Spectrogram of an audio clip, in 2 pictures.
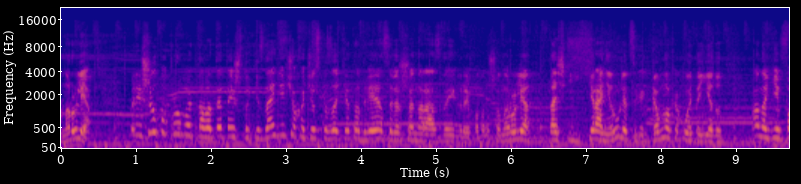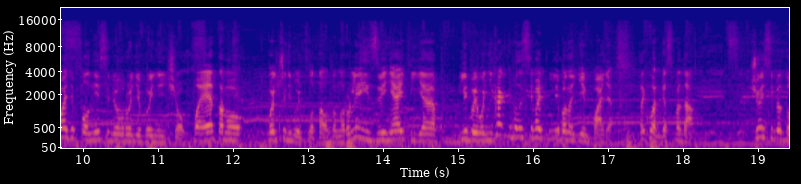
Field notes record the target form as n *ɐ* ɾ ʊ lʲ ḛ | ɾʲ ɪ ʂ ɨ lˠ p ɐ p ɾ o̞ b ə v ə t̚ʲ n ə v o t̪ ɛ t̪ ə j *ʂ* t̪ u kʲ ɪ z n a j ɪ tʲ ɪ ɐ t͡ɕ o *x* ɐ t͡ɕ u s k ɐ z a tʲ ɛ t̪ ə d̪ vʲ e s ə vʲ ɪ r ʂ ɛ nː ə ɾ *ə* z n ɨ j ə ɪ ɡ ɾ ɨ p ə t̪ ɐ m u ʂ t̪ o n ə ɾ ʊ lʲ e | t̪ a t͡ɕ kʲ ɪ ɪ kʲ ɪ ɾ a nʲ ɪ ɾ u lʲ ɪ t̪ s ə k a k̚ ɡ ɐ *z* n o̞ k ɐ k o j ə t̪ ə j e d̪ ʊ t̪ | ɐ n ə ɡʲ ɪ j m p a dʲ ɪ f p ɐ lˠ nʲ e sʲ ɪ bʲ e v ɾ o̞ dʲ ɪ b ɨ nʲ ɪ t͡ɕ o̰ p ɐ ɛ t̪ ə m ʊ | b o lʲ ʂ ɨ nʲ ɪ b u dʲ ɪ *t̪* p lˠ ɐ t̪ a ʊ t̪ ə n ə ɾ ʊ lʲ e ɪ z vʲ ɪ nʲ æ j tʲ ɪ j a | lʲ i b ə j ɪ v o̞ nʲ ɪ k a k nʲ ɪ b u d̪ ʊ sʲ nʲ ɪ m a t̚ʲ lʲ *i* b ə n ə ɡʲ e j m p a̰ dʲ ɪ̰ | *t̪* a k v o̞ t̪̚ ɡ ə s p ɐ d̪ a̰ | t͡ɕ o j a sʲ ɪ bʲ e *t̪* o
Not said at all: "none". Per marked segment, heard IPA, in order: ə, ʂ, x, a, v, t̪, i, t̪, d̪

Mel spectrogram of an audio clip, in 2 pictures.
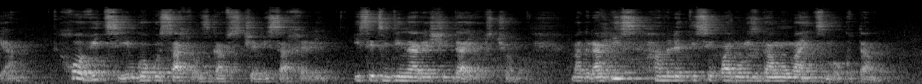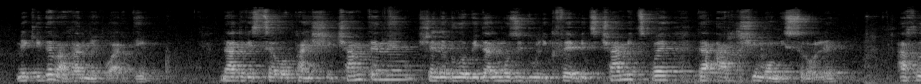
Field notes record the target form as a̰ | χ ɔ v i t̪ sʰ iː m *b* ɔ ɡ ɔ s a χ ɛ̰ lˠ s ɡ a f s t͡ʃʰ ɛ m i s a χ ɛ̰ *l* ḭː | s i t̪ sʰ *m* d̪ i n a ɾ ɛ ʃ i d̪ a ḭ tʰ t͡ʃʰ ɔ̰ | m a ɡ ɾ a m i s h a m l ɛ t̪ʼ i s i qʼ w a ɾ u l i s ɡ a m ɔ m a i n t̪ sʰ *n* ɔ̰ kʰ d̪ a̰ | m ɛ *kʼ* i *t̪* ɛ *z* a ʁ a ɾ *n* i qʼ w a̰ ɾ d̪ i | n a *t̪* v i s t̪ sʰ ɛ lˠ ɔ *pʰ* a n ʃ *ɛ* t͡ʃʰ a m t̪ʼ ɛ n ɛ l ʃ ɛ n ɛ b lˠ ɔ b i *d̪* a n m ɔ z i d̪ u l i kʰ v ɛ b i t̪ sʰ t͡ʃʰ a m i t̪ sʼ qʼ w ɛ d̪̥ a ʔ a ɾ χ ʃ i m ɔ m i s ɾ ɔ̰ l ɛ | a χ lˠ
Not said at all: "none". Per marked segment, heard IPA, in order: ɡ, l, m, m, kʼ, d̪, v, m, d̪, pʰ, i, d̪

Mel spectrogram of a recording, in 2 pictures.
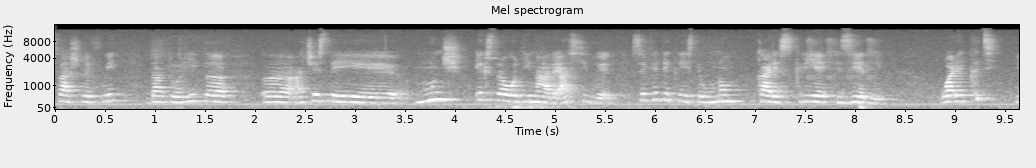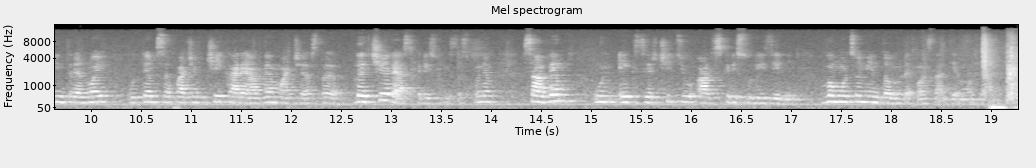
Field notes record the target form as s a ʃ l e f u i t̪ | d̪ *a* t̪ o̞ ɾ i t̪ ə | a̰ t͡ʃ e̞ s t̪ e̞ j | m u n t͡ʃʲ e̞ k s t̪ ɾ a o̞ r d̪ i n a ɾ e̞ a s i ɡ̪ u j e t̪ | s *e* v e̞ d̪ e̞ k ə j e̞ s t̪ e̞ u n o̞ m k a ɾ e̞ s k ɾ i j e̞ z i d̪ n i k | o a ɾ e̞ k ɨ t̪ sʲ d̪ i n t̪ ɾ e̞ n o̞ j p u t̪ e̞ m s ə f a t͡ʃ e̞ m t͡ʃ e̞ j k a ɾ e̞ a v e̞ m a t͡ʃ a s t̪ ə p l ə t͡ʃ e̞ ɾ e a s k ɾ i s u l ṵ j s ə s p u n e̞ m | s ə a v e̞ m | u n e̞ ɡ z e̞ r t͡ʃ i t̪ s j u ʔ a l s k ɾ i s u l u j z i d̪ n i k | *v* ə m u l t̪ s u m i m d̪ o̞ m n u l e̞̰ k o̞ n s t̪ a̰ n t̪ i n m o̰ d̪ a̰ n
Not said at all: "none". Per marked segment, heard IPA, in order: a, e, v

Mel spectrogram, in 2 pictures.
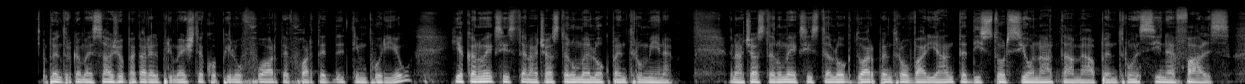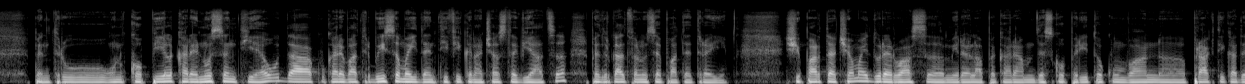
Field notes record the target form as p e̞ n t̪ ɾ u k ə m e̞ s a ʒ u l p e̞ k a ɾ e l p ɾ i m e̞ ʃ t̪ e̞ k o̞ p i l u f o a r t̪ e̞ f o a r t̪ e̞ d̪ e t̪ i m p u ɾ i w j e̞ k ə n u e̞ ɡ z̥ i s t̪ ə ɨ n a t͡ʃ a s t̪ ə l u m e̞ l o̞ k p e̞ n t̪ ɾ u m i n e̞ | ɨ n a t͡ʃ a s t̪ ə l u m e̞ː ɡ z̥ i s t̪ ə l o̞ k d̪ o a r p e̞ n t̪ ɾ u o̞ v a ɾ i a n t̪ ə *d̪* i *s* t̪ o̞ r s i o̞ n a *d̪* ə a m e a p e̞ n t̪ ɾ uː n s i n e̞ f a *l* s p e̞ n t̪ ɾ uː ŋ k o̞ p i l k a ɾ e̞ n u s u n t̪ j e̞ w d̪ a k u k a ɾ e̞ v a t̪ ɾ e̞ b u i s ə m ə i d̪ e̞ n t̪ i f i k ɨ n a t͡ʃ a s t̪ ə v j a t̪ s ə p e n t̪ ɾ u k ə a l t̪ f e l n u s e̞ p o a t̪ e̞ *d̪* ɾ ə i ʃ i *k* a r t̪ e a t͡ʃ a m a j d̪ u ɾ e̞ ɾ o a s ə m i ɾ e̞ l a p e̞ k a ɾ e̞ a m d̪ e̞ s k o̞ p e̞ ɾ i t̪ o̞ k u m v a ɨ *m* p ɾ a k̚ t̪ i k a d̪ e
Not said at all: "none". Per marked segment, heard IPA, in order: d̪, s, t̪, l, t̪, p, n

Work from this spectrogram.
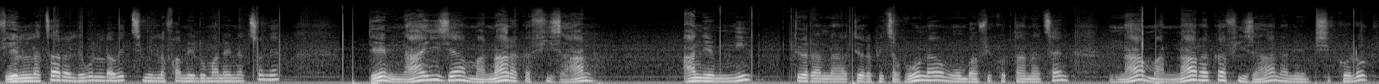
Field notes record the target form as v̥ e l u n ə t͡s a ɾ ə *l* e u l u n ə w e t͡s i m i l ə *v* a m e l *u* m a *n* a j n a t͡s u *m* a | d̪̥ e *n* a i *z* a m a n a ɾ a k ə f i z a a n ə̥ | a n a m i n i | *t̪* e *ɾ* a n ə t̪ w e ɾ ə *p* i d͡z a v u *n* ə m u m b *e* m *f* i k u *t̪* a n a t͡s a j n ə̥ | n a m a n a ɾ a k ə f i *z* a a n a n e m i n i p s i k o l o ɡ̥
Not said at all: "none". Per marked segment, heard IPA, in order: l, f, u, n, n, n, z, t̪, ɾ, p, n, a, f, t̪, z

